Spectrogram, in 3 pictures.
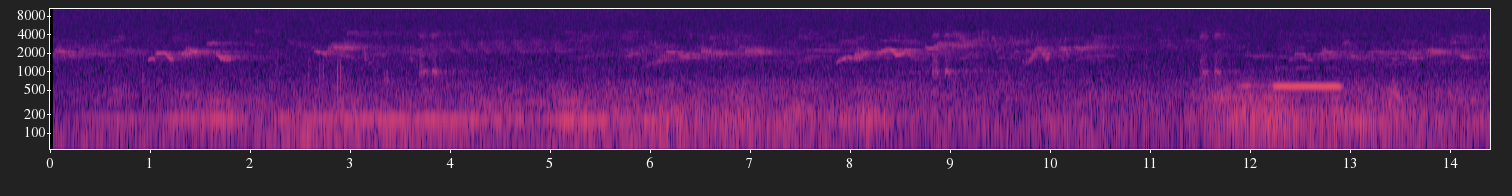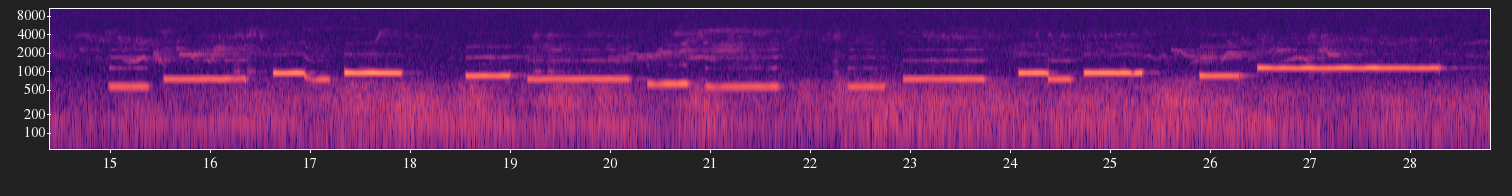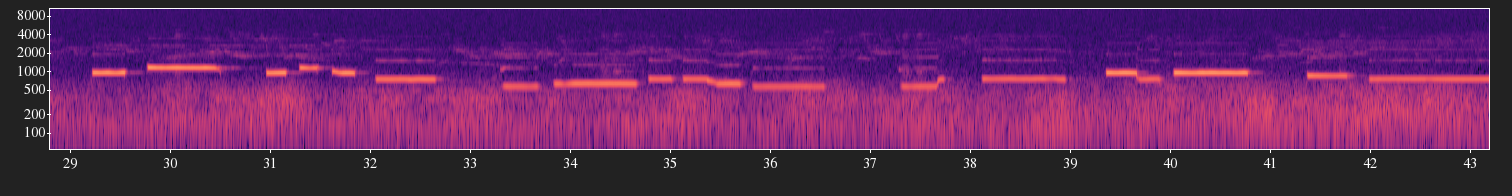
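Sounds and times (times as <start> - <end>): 
recorder break: 11.8 - 13.1, 15.0 - 28.5, 29.2 - 36.7, 37.3 - 43.1.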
